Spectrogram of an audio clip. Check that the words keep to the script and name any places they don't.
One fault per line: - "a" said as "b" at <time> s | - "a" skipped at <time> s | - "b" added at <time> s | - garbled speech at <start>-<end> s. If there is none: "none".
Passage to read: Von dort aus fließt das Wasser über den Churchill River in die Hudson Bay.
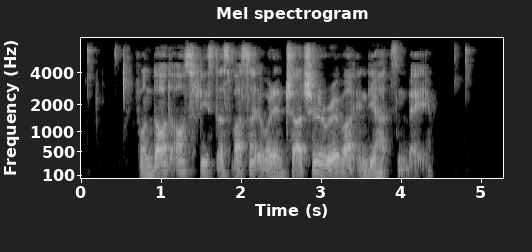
none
